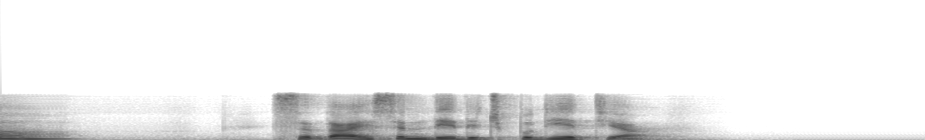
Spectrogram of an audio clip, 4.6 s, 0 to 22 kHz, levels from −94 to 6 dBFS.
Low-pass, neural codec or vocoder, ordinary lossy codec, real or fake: 7.2 kHz; codec, 16 kHz, about 1 kbps, DyCAST, with the encoder's durations; none; fake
